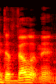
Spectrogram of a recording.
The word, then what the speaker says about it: development: So el P es muy suave. Development. Development. Development. Ya, el P es casi mudo, pero sí dice development.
